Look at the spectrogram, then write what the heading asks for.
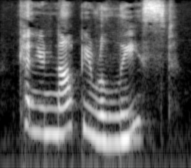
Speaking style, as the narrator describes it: The little sister cried and said

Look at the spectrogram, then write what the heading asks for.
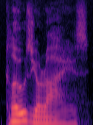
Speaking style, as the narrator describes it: he said, his voice hypnotic

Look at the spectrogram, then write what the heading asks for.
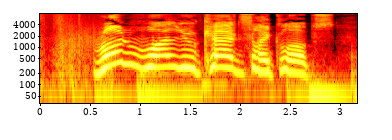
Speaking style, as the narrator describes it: Briar said miserably

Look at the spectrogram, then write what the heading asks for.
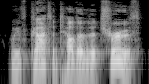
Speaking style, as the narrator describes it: Pam pleaded

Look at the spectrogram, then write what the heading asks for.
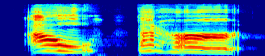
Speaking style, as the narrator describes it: she moaned

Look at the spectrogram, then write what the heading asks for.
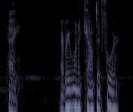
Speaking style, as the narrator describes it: Moon called out softly

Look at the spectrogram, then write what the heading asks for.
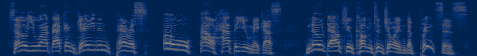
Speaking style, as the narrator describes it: cried Planchet

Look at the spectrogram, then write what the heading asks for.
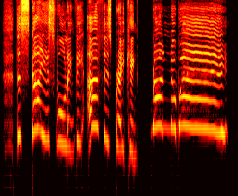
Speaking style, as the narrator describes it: he shouted

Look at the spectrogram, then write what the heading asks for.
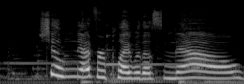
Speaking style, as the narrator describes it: wailed Rex

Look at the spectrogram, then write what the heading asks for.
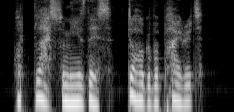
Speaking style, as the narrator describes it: She cried

